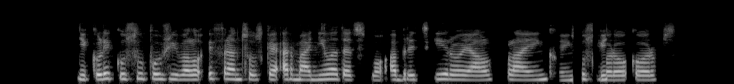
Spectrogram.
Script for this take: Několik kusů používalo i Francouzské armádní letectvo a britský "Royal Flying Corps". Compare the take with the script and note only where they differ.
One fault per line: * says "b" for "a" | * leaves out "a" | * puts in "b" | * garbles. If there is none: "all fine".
* garbles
